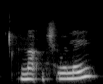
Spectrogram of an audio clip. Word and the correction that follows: Naturli: Yeah, I struggle to pronounce that as well. But yeah, it's Naturli.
